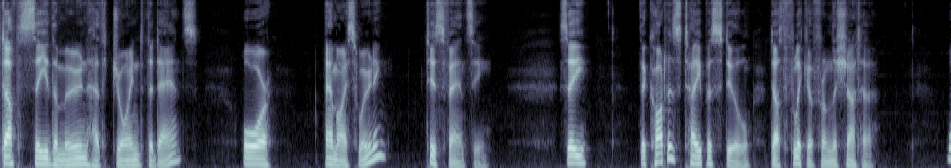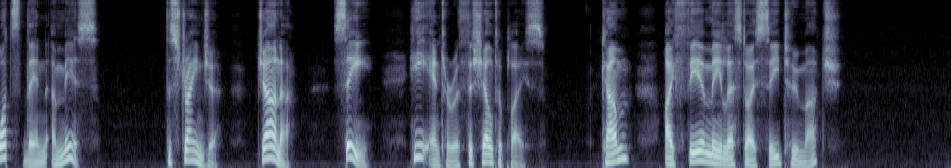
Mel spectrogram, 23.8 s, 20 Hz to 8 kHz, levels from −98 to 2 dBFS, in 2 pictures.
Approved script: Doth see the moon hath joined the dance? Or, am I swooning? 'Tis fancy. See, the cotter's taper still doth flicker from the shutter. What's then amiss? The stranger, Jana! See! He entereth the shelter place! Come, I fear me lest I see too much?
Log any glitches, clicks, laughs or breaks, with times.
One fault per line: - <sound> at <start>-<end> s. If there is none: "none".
none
